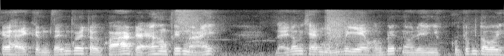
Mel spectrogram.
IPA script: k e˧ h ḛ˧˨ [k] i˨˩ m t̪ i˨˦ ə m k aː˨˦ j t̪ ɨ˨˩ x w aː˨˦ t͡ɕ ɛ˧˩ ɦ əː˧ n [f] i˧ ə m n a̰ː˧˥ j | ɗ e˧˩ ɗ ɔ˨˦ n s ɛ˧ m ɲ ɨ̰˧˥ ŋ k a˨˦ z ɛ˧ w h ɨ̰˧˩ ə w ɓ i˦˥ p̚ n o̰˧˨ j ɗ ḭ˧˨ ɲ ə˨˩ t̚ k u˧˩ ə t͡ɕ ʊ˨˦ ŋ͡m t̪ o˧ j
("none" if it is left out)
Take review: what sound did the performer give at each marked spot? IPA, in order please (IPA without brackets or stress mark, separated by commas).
k, f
